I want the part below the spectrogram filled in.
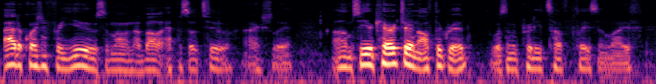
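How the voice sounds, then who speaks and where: A woman's voice: a bass voice, quick pace, vocal fry, dark tone, breathy edge. A woman hosting a casual round table discussion as a podcast host and writer. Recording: faint background noise and room ambience.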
